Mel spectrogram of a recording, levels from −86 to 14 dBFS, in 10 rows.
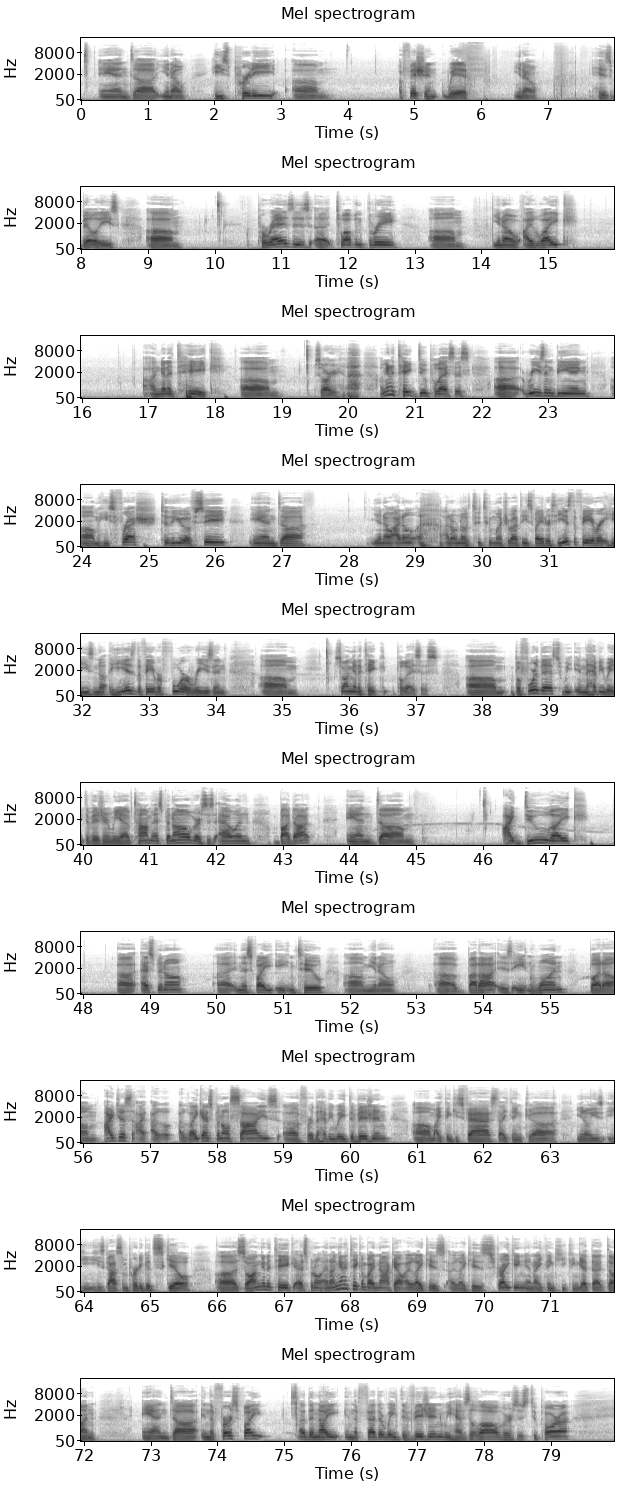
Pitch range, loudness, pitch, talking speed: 110-150 Hz, -16 LUFS, 130 Hz, 145 wpm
